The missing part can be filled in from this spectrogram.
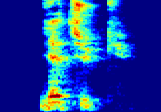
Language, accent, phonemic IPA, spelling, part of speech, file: French, Canada, /la tyk/, La Tuque, proper noun, LL-Q150 (fra)-La Tuque.wav
- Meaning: La Tuque (a city in Mauricie, Quebec, Canada)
